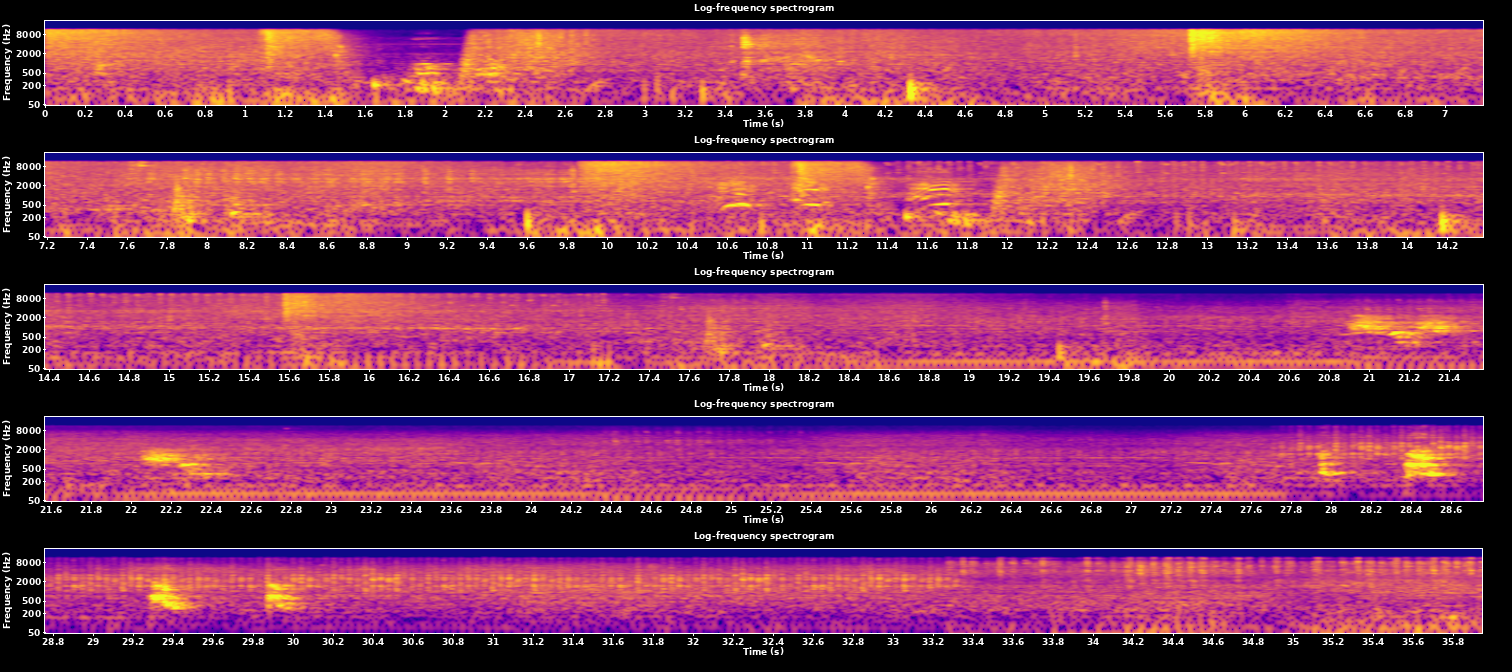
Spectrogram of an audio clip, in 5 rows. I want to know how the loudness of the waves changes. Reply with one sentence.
The volume of the waves goes down.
